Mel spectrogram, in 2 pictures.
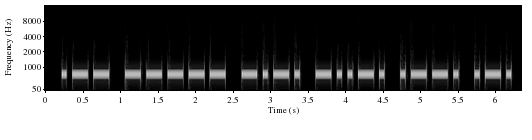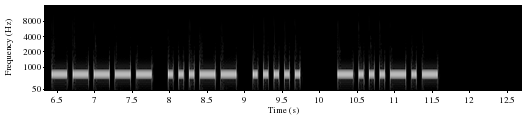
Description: Morse code, heard as a keyed tone, about 17 wpm, 700 Hz. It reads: W0C/PR035 <BK>
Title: SOTA QSO Practice 17wpm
